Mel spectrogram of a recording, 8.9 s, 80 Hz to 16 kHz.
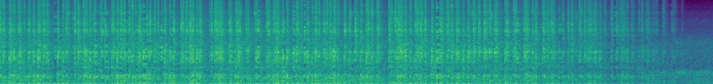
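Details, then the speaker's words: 2018 Gen 6 Hot Wheels Camaro, LME 416 stroker pushrod V8 with D-1X ProCharger, Holley port injection, ported heads, big blower cam, first start on break-in oil: loud choppy idle loping about four times a second, running clean; normal big-cam lope. "we got the hot wheels car running and it sounds great choppy idle you know it's got a big ham in it"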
